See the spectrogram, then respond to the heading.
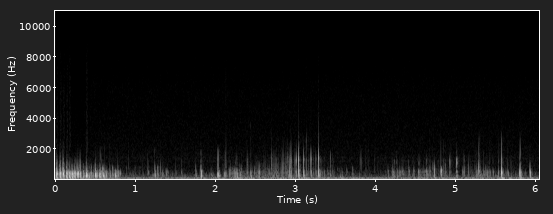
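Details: Hunger stomach growling in an adult lying down, second such recording, on a raw-food diet with one meal a day and only a smoothie in the morning: low gurgling, bubbling rumbles with rapid irregular pops; normal borborygmi.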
